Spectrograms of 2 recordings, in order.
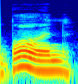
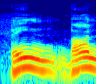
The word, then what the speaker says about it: Ban: So, Bond doesn't look good. Why do I keep calling him Bane? 'Cause it's spelled B-A-N. That's why it's tripping me up.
